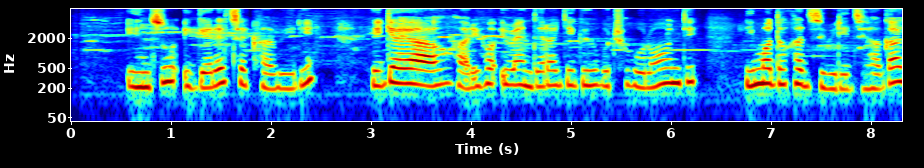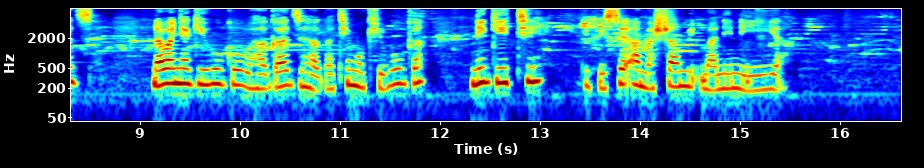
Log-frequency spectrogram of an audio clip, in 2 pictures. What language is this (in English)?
Rundi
